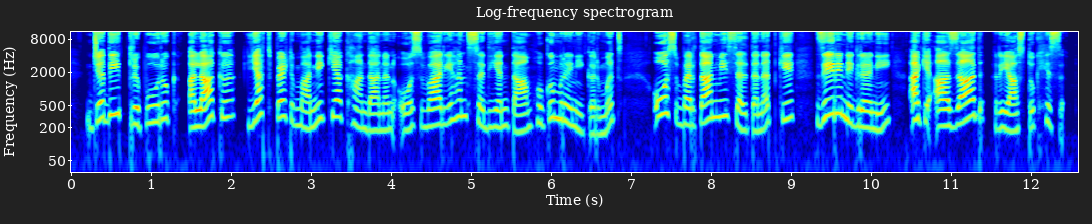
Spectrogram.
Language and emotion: Kashmiri, neutral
